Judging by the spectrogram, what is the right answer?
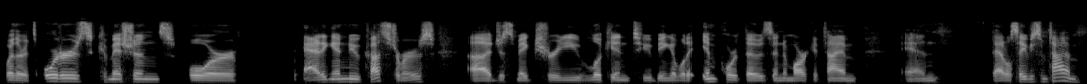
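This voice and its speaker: A man from a software company walking through product features in a webinar, explaining in a relaxed way with frequent "uh" and "um" fillers. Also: lowish voice, moderate pace, clear, resonant tone, no room sound, low-quality recording. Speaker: software company staff presenting product updates. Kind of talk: webinar screen-share walkthrough.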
